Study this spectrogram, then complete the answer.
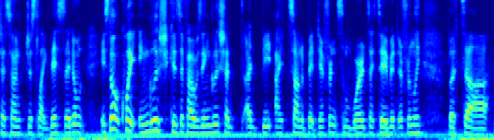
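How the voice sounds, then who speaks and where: With a fairly high pitch and a light Scottish accent, a teenage podcast host talks from home in a loose, rambling way. Fillers and restarts crop up constantly as he hesitates. Slight background noise is present.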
